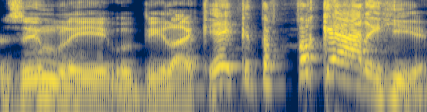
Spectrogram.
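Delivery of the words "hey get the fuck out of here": very high, blunt, put-on New York cabbie voice. On a terrible-accents podcast, voicing a bull in a new york taxi driver accent. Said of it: "like a 1970s New York taxi driver".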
